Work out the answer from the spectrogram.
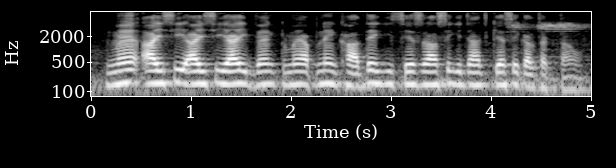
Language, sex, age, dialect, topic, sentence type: Hindi, male, 18-24, Awadhi Bundeli, banking, question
